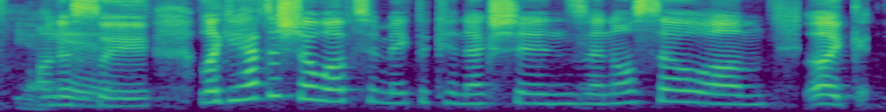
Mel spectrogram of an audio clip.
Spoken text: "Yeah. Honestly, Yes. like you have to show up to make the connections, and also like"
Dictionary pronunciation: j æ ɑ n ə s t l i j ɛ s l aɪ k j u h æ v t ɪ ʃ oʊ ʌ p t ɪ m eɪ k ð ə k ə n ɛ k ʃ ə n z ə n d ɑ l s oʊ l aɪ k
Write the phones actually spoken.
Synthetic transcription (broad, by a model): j ɑ n ə s t l i l aɪ k j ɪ h æ f t ɪ ʃ oʊ ʌ p t ɪ m eɪ k ð ə k ə n ɛ k ʃ ə n z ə n ɑ l s oʊ l aɪ k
